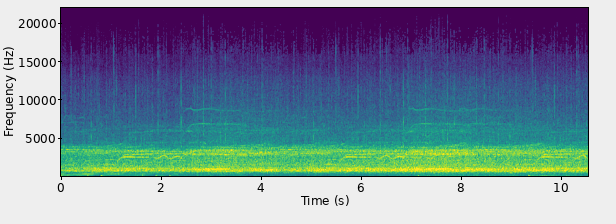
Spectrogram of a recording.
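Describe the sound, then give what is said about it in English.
An audience applauds steadily for about ten seconds at the opening of the show Stating the Obvious, a dense, loud wash of many hands clapping at once with a few whoops and cheers mixed in, and no one speaking. “Thank you for the rousing applause.”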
